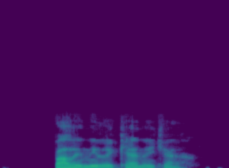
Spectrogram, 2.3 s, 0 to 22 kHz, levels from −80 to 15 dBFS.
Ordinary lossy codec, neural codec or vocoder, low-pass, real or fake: AAC, 32 kbps; codec, 16 kHz, 4.8 kbps, FACodec; 7.2 kHz; fake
